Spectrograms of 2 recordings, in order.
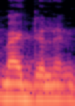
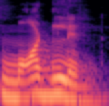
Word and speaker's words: Magdalen: mispronounced magdalen college so what is the actual pronunciation well i've often seen it in print yeah and i've always myself called it magdalene cottage uh college uh so what is apparently it's modeling modeling yeah like the word modeling yeah yeah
